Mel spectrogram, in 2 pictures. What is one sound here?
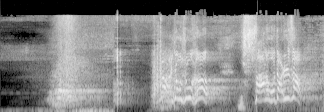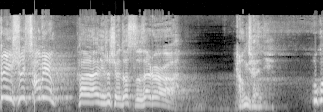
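An elderly man shouts angrily.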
